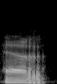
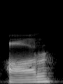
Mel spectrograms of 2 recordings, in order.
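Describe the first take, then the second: First: The R is a French-style R. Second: The R is an English-style R. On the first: The speaker calls it right. "they say R" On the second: The speaker calls it wrong. "they don't say the R"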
